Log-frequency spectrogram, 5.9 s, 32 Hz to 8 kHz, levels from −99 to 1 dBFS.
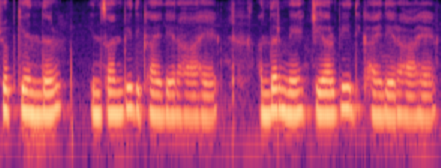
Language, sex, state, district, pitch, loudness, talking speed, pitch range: Hindi, female, Arunachal Pradesh, Papum Pare, 190 Hz, -17 LUFS, 165 wpm, 180-205 Hz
